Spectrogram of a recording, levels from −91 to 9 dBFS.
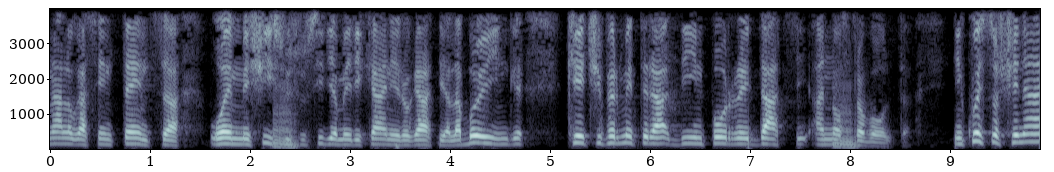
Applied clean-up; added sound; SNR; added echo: neural mask model RNNoise.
